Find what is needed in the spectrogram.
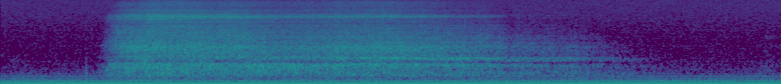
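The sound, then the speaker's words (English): A long, deep breath is drawn in, an airy rush lasting about three seconds, then held in near silence. The breath is soft and quiet, with no talk. “Let's take a deep breath. Hold and”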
